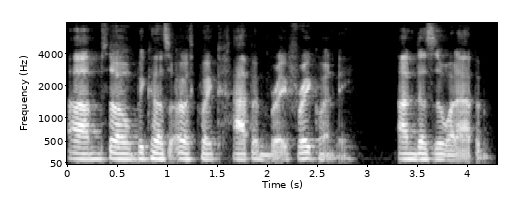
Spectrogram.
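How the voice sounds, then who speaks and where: A middle-aged man from Taiwan teaching a math class in a classroom, lively and asking the class questions. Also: mid-range voice, moderate pace, gravelly. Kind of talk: classroom lecture at a whiteboard.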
